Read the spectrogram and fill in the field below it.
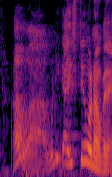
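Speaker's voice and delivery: put-on quirky, dorky, nerdy kid voice. Retelling what a quirky kid at a store used to say: imitating a quirky nerdy kid. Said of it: "such a nerd".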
